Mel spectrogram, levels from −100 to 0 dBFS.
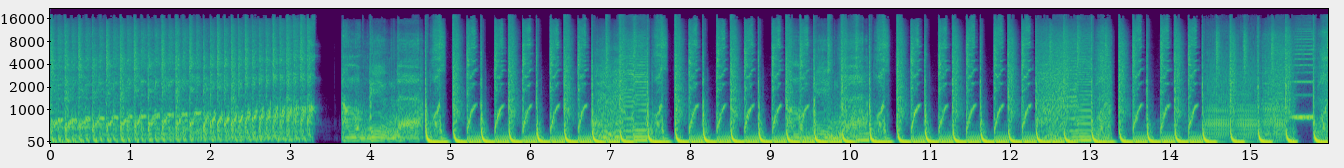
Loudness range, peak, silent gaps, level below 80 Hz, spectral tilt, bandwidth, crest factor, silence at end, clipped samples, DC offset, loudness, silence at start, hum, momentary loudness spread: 4 LU; -2 dBFS; none; -18 dBFS; -4.5 dB/octave; 18.5 kHz; 12 dB; 0 s; under 0.1%; under 0.1%; -16 LUFS; 0 s; none; 4 LU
